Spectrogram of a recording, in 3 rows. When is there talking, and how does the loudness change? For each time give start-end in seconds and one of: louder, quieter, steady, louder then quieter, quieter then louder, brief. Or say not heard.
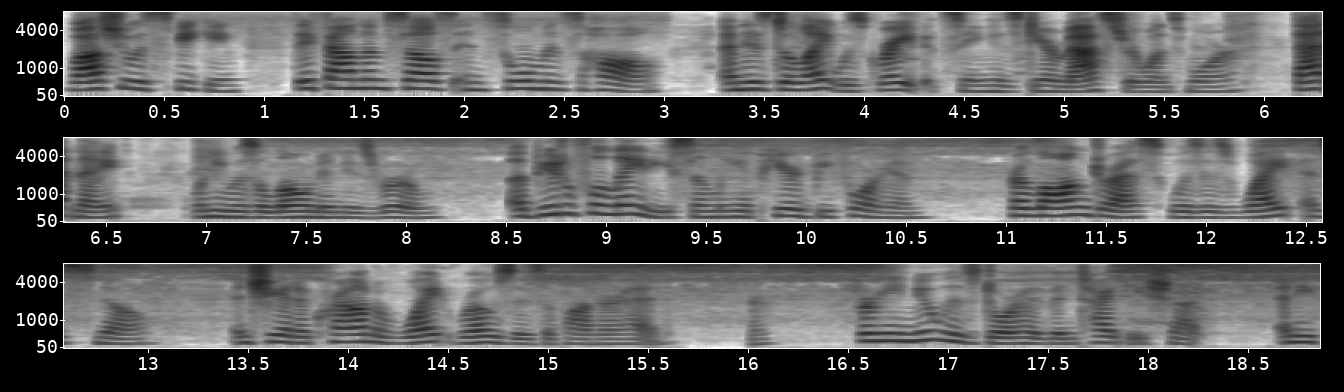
0.0-18.8 steady.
